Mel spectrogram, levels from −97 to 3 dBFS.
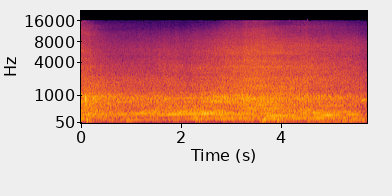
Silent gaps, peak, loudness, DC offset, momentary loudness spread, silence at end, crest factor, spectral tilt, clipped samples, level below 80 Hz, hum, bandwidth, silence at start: none; 0 dBFS; -15 LUFS; under 0.1%; 6 LU; 0 s; 14 dB; -4 dB/octave; under 0.1%; -40 dBFS; none; 16 kHz; 0 s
